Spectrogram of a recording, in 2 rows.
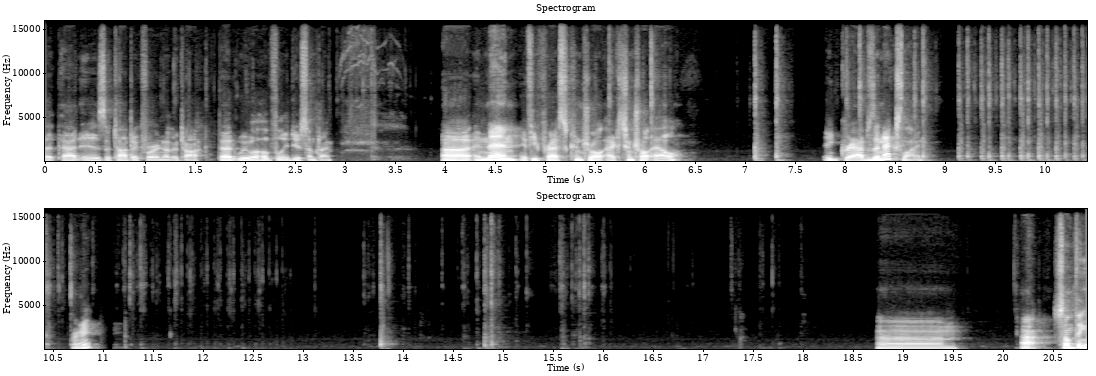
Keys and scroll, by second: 2.8 ctrl+p, 2.9 ctrl+p, 3.0 ctrl+p, 3.2 ctrl+p, 3.3 ctrl+p, 3.6 ctrl+p, 5.6 ctrl+x, 6.1 ctrl+l, 7.1 ctrl+x, 7.3 ctrl+l, 8.0 ctrl+x, 8.1 ctrl+l, 8.7 ctrl+x, 8.8 ctrl+l, 9.1 ctrl+x, 9.2 ctrl+l, 9.4 ctrl+x, 9.4 ctrl+l, 10.2 ctrl+x, 10.3 ctrl+l, 10.9 ctrl+l, 11.0 ctrl+x, 11.1 Escape, 11.2-15.9 typing, 17.4-18.1 typing.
